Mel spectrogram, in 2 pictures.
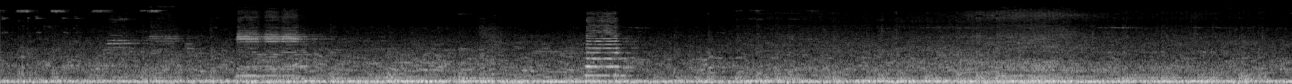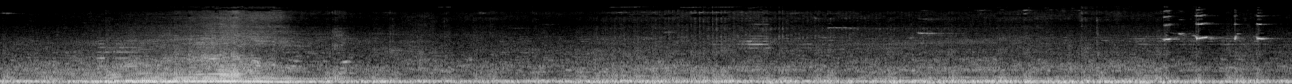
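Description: Busy street traffic of motorcycles, auto-rickshaws and cars, with a steady engine rumble. Short horn toots sound a few times, one clearly about six seconds in. A vehicle passes close around fifteen seconds in, the loudest moment.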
